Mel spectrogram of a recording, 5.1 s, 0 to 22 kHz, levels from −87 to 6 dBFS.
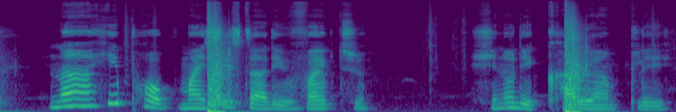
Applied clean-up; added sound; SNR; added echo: none; Gunshot, gunfire; 3 dB; none.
